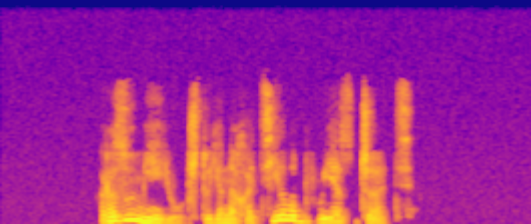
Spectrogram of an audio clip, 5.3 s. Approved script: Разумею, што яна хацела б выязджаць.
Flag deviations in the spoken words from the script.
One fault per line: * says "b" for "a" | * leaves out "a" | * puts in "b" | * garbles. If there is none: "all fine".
all fine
